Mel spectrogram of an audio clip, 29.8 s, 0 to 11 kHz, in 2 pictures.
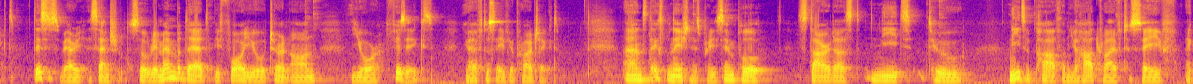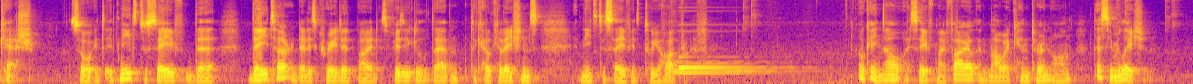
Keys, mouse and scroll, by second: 3.7 click, 8.4 click, 11.5-15.6 drag, 15.6-17.5 scroll down 1, 22.1 click, 28.8 click.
